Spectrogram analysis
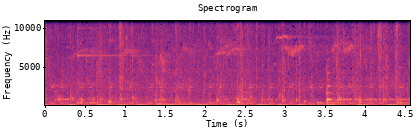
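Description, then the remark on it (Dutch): Horses' hooves clop in a steady, repeating rhythm on a hard surface at a demonstration, set against a busy outdoor background with faint crowd murmur. “Okay, het geluid van de paarden.”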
